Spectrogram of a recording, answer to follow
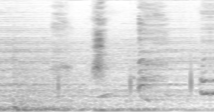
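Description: A woman sobbing in several short, broken whimpers.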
